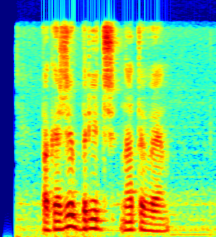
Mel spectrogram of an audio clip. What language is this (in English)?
Russian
